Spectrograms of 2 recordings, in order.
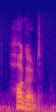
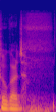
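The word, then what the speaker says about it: Hougaard: loser wins by Tom hogard hugard I'm Swedish I should know that it's pronounced hugard anyway those books read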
